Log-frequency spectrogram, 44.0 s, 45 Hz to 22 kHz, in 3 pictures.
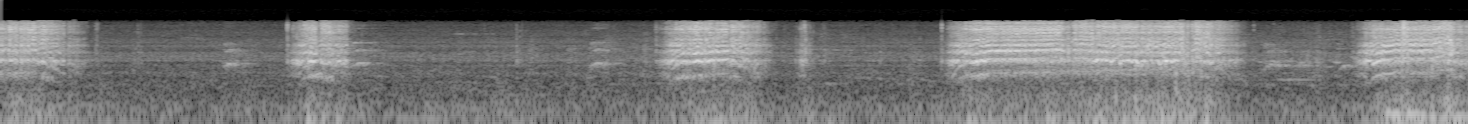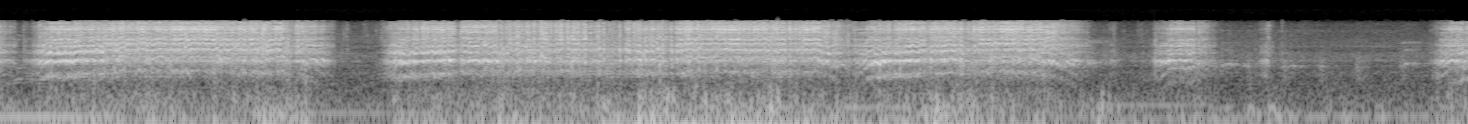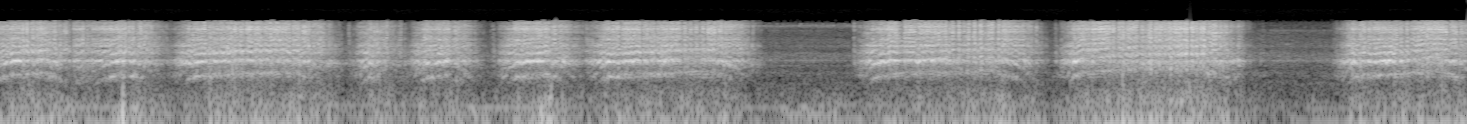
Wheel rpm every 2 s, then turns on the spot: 20, 20, 0, 40, 50, 140, 50, 110, 130, 120, 160, 130, 80, 10, 60, 100, 60, 100, 40, 110, 120, 70.
2-4 36-38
